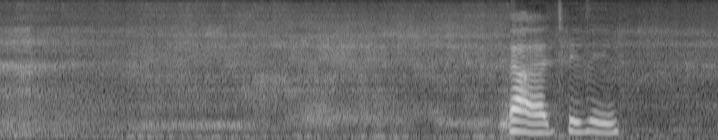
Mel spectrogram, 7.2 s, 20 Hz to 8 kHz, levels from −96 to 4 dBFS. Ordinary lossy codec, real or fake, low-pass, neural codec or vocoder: none; fake; none; codec, 16 kHz, 0.8 kbps, ZipCodec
